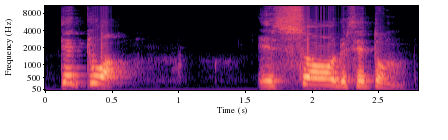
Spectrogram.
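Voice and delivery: Jesus commanding the demon to be silent; Jesus rebuking. Retold or imitated. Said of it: "Jésus le menaça".

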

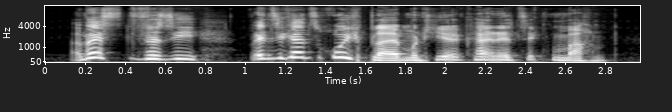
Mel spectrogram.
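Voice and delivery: high, firm official voice; the inspector keeps the arrested man in check; inspector's voice. Acted. Inspector warns the prisoner.

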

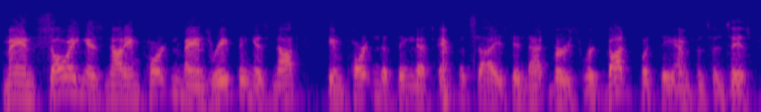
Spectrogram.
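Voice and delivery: usual speaking voice

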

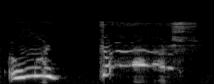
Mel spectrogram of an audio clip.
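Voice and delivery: oh-my-gosh squeal, pitch shooting up; high thrilled shriek; excited squeal. Real, not acted. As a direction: shriek with delight, soaring very high. Thrilled reaction to a gift.

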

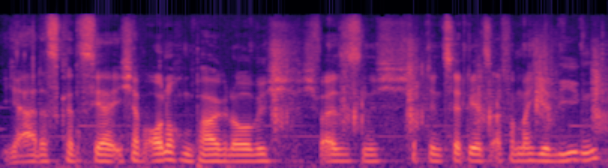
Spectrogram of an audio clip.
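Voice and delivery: ordinary delivery

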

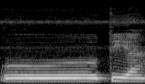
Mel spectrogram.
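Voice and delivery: উতিয়া with the opening উ drawn out slowly; madd lengthening. Shown as a demonstration. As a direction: hold the উ of উতিয়া long. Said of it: "আর এটার ভিতরে প্রথমটায় টান". (উতিয়া প্রথম উ টেনে)

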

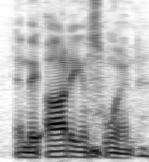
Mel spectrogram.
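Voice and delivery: ordinary talk

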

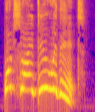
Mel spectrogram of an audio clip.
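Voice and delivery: put-on quick, very high girl's call; high, hurried shout without much volume. A narrator's reading. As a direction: call out an urgent question, pitched high. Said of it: "shouted Mandy".

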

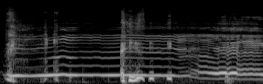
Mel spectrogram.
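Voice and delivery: comic wail. Acted. Drunk wakes, dream lost.

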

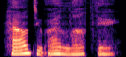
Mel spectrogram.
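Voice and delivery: normal talking voice

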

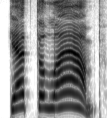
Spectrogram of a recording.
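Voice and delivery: high, loud command; urgent shout. A narrator's reading. Aladdin shouts to Jasmine mid-fight, urgent and high. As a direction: shout it across to someone. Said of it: "Aladdin shouted to Jasmine".

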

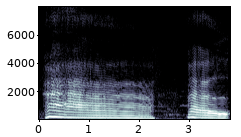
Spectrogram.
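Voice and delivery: high yelp of pain; high scream. Pretend. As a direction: cry out when struck. Character hit, cries out.

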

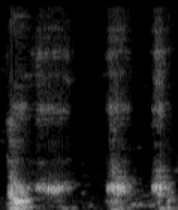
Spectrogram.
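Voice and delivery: Al-kh scraped, low and breathless; low grating kh demo. Shown as a demonstration. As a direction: rasp out the kh. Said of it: "type of a grating sound".

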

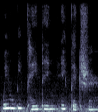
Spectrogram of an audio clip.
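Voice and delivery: soft, hushed, gentle TV painter; soft painting show host. Acted. A painting host soothing viewers, soft and hushed.

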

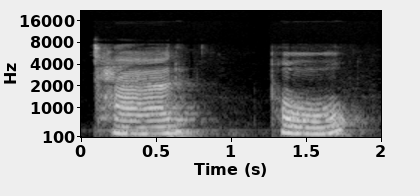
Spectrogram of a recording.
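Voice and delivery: slow, each syllable pulled apart; chunked into syllables. Shown as a demonstration. Teacher sounding out Tadpole to young readers, slow and chunked. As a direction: stretch it out syllable by syllable. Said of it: "breaking it into my syllables".

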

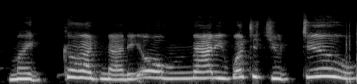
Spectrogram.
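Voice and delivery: loud, high-pitched horrified cry; anguished crying out. A narrator's reading. Mother cries out to Maddie over what was done, anguished. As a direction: wail it out at your child, loud and high. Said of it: "She cries".

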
